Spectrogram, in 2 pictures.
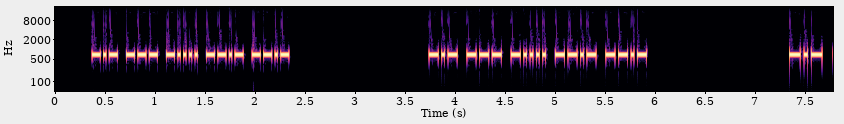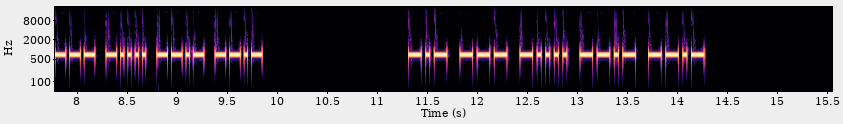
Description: Morse code, heard as a keyed tone, about 36 wpm, 700 Hz. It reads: KO6QQ KO6QQ KO6QQ KO6QQ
